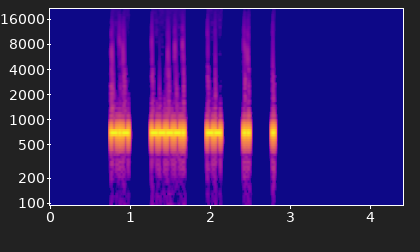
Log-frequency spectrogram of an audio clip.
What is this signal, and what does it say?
Morse code, heard as a keyed tone, about 48 wpm, spaced as for 23 wpm, 700 Hz. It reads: K9MIE
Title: USA Call Signs - 5 Characters - 4x Character Spacing - 50wpm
